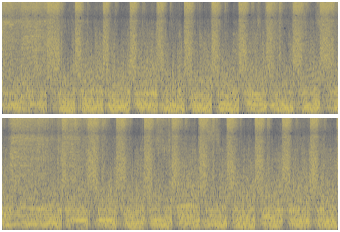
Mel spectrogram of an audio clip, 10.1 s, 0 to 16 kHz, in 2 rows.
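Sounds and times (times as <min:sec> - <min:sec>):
drum kit fast beat: 0:00.0 - 0:10.0
electronic music: 0:00.0 - 0:10.0.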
